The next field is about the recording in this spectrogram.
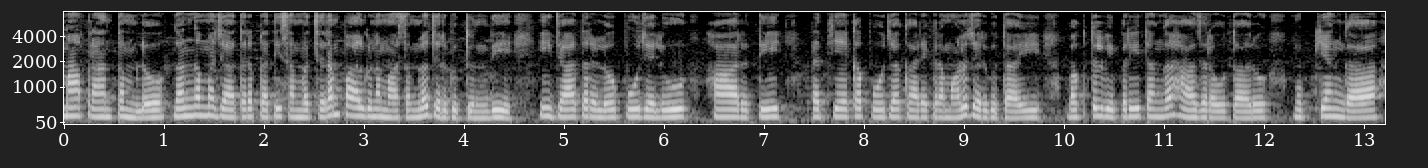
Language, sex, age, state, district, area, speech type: Telugu, female, 18-30, Andhra Pradesh, Nellore, rural, spontaneous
